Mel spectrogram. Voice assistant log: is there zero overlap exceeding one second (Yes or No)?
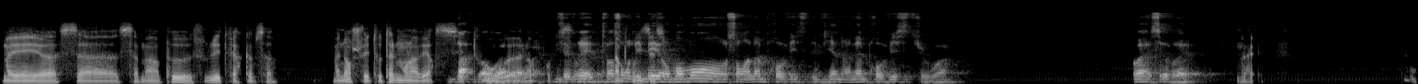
No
